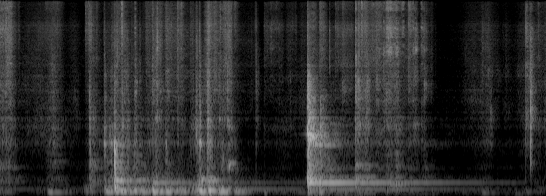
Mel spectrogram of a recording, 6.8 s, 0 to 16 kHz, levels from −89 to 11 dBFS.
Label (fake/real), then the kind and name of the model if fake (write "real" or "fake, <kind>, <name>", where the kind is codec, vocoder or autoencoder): fake, codec, SNAC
